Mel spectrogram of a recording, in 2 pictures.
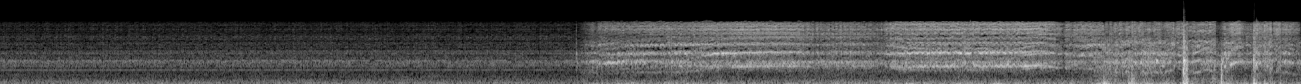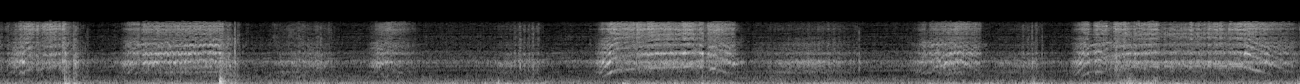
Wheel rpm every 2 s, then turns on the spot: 0, 0, 20, 200, 210, 200, 140, 80, 10, 110, 40, 60, 150.
14-18 20-22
